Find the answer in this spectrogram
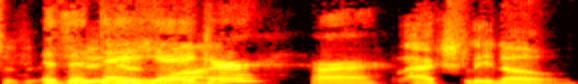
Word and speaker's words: Jager: The real pronunciation, which I don't use, is Jager. Okay, Jager. Dutch name, and it's got a guttural G. I was born in South Africa. Okay. So, I would have definitely butchered that one then. No. The pronunciation that we use is Jager. It's a very silent J. Jager. It's a French pronunciation, which fits in with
